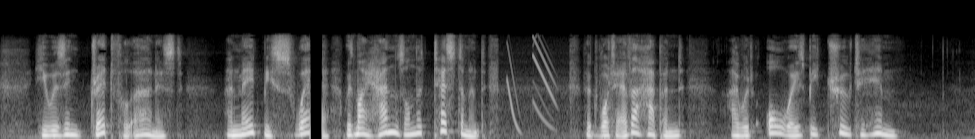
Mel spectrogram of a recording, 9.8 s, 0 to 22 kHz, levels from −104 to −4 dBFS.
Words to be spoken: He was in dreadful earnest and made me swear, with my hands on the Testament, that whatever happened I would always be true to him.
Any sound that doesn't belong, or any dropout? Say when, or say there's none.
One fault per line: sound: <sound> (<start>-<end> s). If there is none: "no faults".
sound: dropout (3.1-3.2 s)
sound: chirp (5.1-5.6 s)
